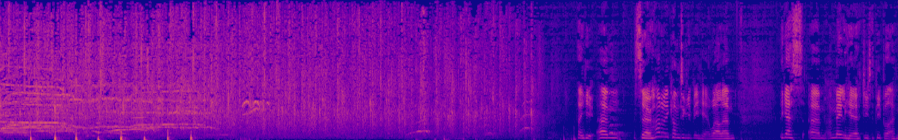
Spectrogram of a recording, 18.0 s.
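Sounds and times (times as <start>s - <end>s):
high whistling cheers: 0.0s - 5.6s, 8.1s - 8.7s
audience applause: 0.0s - 11.0s
speech: 0.6s - 0.8s, 11.7s - 15.0s, 15.6s - 17.9s.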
